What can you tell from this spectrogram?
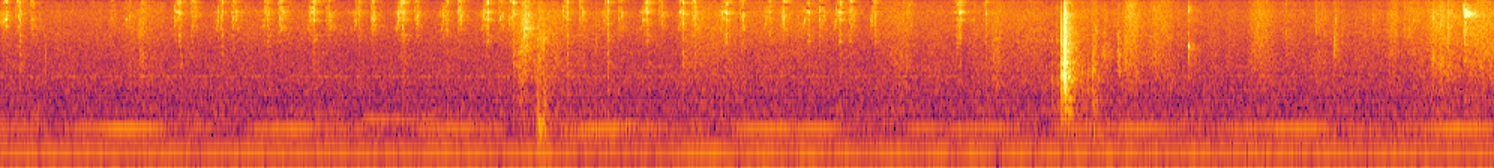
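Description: Faint, quick snips of grooming scissors cutting a poodle puppy's coat, coming in irregular runs, with one louder click about ten and a half seconds in. A steady low hum lies underneath.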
